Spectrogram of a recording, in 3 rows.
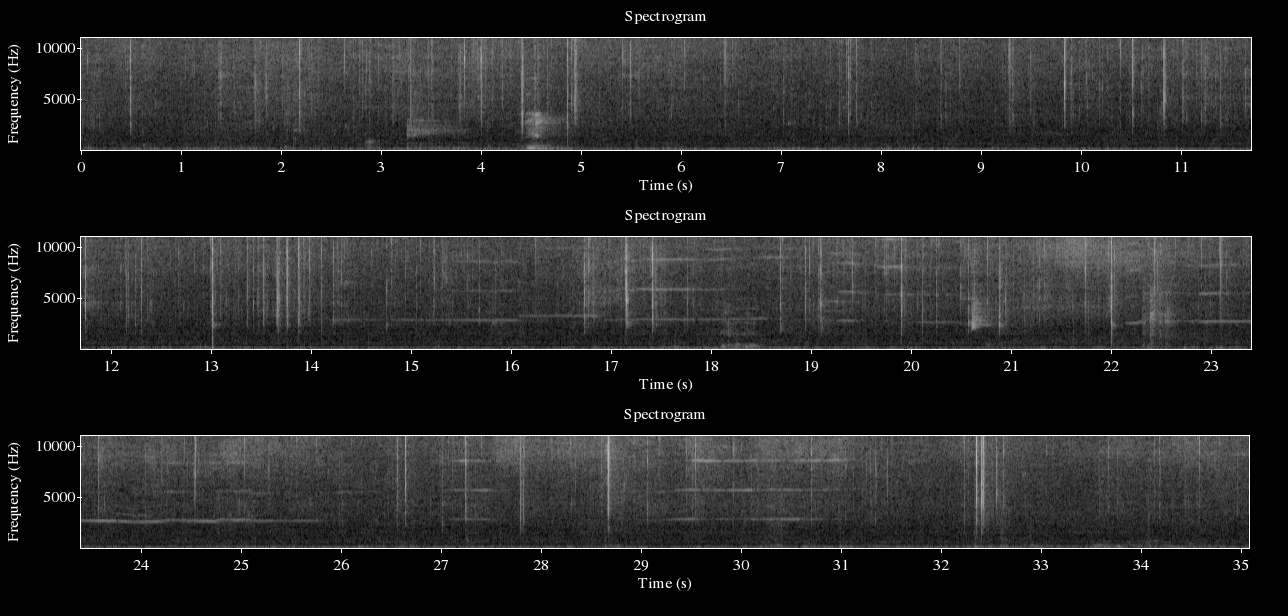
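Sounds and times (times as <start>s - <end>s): wood fire crackling: 0.0s - 35.0s
high whistling tones: 14.2s - 26.1s, 26.8s - 31.2s.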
